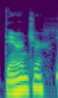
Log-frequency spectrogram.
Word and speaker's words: Derringer: Derringer? – Yeah.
